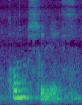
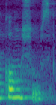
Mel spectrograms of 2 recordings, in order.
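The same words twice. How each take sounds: First: Cônsules in three syllables, ending in -les; correct plural form. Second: Cônsuls in two syllables, ending straight in -suls; wrong plural form. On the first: Teacher giving students the exception to learn, correct form cônsules. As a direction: sound the added -les in cônsules. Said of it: "é cônsules". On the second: Teacher showing students a mistaken plural, wrong form cônsuls. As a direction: say cônsuls with no E before the final S. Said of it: "não é cônsuls". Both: Shown as a demonstration.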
